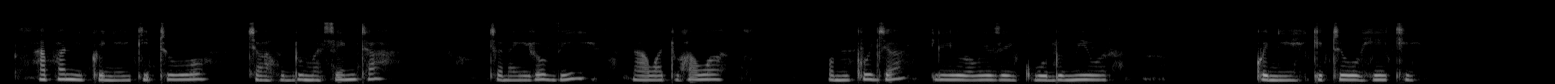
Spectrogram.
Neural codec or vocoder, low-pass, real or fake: codec, 16 kHz, 2 kbps, FunCodec, trained on LibriTTS, 25 frames a second; 7.2 kHz; fake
